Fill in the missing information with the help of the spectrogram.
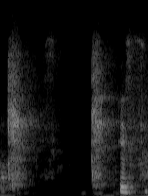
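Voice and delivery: K as a bare unvoiced click of the consonant, no vowel; soft, separated demo of the sounds in "K, K, S"; isolated consonant sounds. Shown as a demonstration. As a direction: sound out "K" on its own, very softly, as heard in taxi. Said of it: "on n'entend pas X. On entend".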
